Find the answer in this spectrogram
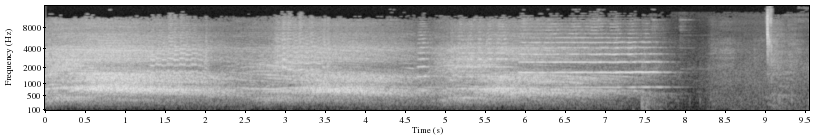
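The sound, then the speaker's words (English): A crowd cheers loudly to welcome guests at Radha Gopinath Temple. The roar holds for about eight seconds and rises and falls in a few swells, then cuts off abruptly, followed by a brief faint sound. “Let us loudly welcome Astasakhi and Ekanath Prabhu to Radha Gopinath Temple.”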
